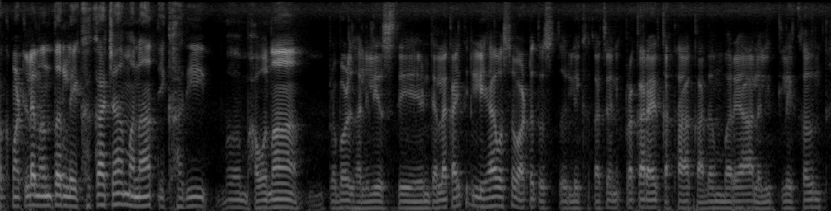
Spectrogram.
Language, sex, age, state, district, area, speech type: Marathi, male, 45-60, Maharashtra, Sindhudurg, rural, spontaneous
